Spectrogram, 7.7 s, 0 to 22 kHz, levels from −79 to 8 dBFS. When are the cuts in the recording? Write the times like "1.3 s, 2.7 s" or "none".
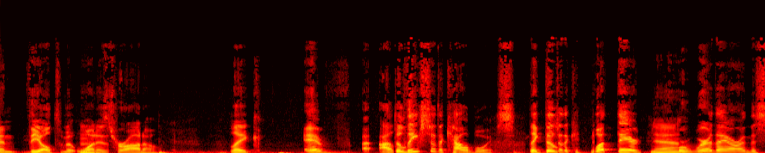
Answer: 1.1 s, 3.9 s, 5.2 s, 5.6 s, 5.9 s, 6.4 s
